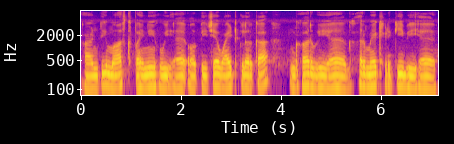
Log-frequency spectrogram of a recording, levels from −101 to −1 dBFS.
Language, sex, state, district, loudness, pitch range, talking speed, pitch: Hindi, male, Jharkhand, Palamu, -14 LUFS, 105-115 Hz, 150 wpm, 110 Hz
